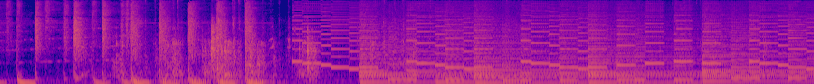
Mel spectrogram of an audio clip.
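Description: Balls clattering down through the pins of a coin-operated pinball slot machine, a quick run of irregular clicks and knocks that stops about three and a half seconds in. Then a simple electronic video-game-style jingle plays in steady stepped notes with a repeating bass line.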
